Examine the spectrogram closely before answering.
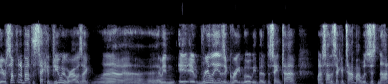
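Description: Speaking very fast with hardly any pauses, a man in a fairly high pitch keeps his loudness very even while his animated tone swings very widely in pitch. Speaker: movie review podcast host. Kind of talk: casual banter, movie review podcast. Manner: animated, joking.

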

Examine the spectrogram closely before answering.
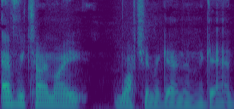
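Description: Here a man speaks with a British accent in a dark, mellow tone. The recording is dry and close, with no echo. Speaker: podcast co-host. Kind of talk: casual chat.

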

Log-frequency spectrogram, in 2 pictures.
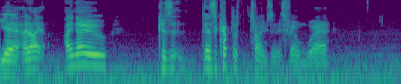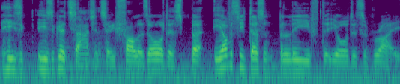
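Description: At a moderate pace, a man with an English accent talks at a fairly high pitch with ordinary pitch variation. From England. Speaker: film podcast co-host. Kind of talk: casual chat.

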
